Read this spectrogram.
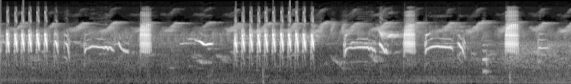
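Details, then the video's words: Master training song of an Olive-winged Bulbul (kapas tembak) in the 'beset dan tembak' style: fast rattling bursts of high ticks alternating with clear slurred whistles and harsh buzzy notes. "KAPAS TEMBAK FULL BESET DAN TEMBAK"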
